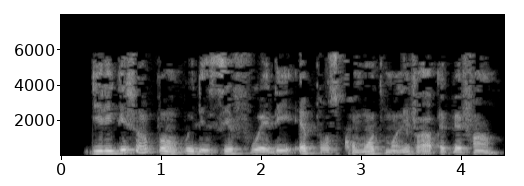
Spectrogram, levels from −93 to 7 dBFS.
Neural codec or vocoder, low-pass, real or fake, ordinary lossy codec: none; 7.2 kHz; real; MP3, 24 kbps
